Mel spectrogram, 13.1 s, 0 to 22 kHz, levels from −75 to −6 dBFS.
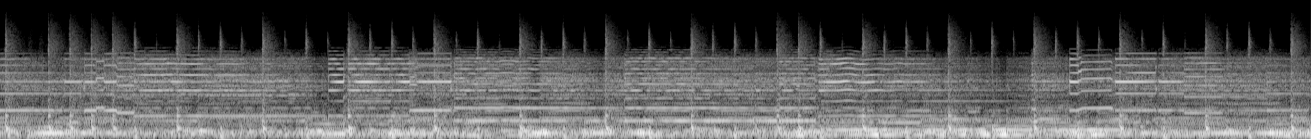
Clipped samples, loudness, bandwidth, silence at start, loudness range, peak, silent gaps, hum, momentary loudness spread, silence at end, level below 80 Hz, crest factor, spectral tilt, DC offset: under 0.1%; -18 LUFS; 12.5 kHz; 0 s; 1 LU; -2 dBFS; none; none; 5 LU; 0 s; -30 dBFS; 16 dB; -5.5 dB/octave; under 0.1%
